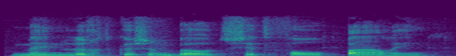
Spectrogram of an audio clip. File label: hovercraft, dutch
